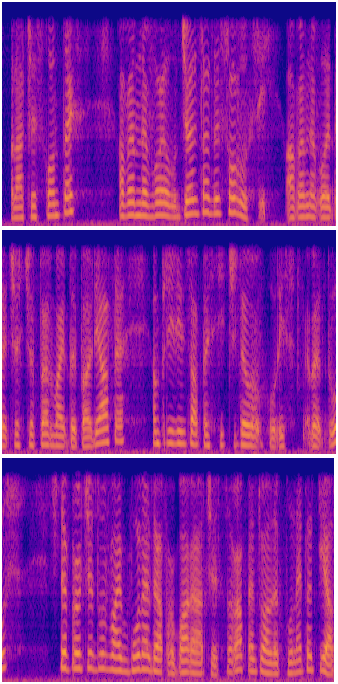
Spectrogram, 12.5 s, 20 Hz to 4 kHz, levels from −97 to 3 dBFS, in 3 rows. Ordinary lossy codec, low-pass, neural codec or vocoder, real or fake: none; 3.6 kHz; autoencoder, 22.05 kHz, a latent of 192 numbers a frame, VITS, trained on many speakers; fake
